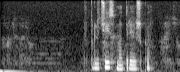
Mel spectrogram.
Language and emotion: Russian, neutral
